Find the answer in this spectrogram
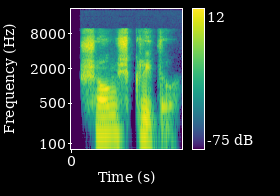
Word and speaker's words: সংস্কৃত: এটার উচ্চারণ হচ্ছে সংস্কৃত। তেমনি আমরা যখন বলি না সাংস্কৃতিক অনুষ্ঠান বা কালচারাল অনুষ্ঠান সেটাও হচ্ছে এরকম।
